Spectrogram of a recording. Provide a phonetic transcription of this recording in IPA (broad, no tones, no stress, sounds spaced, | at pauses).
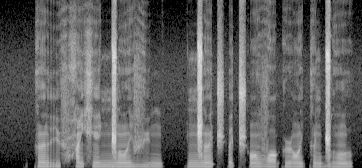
k ə̃ r y f ħ ĩ xʲ ə̃ i̯ ŋ͡ǁ õ i̯ v y ŋ | ŋ͡ǁ ə̃ t͡ʃʼ ə t͡ʃʼ ɔ̃ v ɔ k ɹ ɔ̃ i̯ k ə̃ ɡ͡ǁ õ u̯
